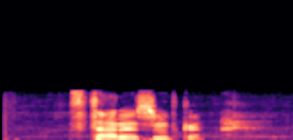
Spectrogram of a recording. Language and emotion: Russian, positive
